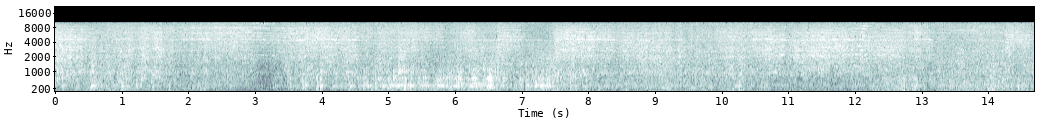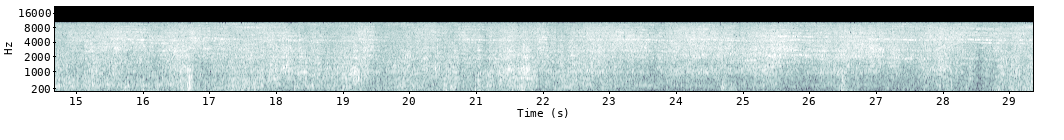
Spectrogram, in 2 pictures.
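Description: Freight train hopper cars rolling past close by: a steady hiss and rattle of steel wheels on rail, with scattered clacks as the wheel trucks pass over the rail. A brief wheel squeal comes in about five seconds in.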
